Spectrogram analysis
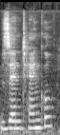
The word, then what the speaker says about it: Zentangle: that how is that how you say it zentangle yeah yeah yeah wendy's been doing a lot of that and she showed me and it's some really good stuff and some really good artists that do that zentangle you actually you should explain that wendy in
